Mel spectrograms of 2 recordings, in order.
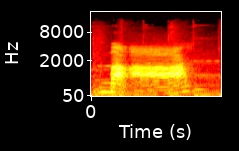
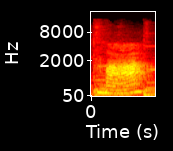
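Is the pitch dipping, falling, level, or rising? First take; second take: dipping; rising. First: The pitch dips low, then rises. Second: The pitch rises from low to high. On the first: "dip to a lower pitch before ending at a higher pitch, just like this" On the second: "start from a lower pitch before ending at a higher pitch"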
